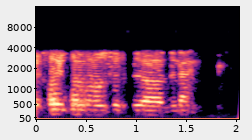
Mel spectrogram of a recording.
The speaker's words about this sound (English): Where are you at? Your phone is starting to break up. Are you on the road? Yeah, I'm actually on the road.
